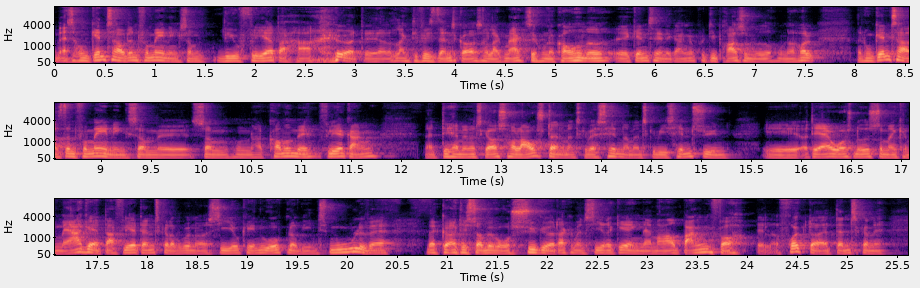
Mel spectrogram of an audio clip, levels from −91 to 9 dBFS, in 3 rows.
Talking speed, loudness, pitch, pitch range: 270 wpm, -20 LUFS, 100 Hz, 95-110 Hz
